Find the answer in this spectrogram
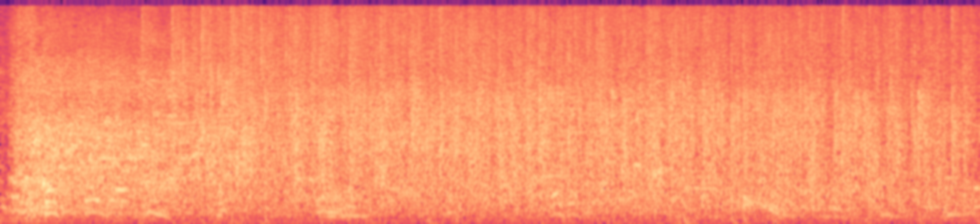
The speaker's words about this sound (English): Oh, that applause is music in the ears.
